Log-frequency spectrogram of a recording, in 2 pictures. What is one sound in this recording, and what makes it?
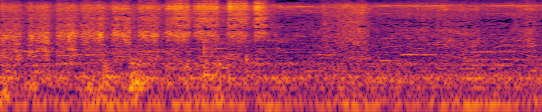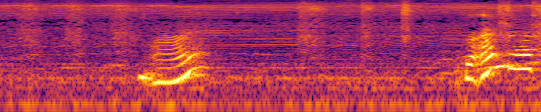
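An electric nail drill whirs with a steady high whine.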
